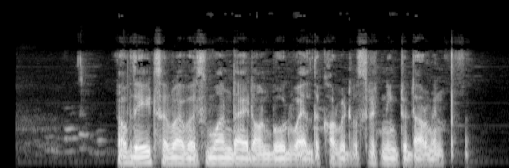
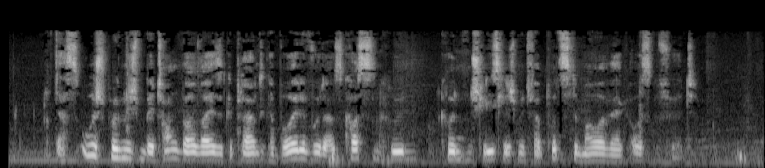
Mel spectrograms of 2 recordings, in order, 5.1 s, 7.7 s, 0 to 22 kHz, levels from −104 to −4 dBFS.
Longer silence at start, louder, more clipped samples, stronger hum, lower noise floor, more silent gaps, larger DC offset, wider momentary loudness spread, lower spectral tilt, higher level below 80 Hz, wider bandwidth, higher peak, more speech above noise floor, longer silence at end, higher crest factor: first, 1.2 s vs 0.45 s; first, -16 LUFS vs -29 LUFS; neither; neither; first, -57 dBFS vs -50 dBFS; neither; neither; second, 7 LU vs 11 LU; first, -6 dB/octave vs -2.5 dB/octave; first, -48 dBFS vs -74 dBFS; second, 7.6 kHz vs 11.5 kHz; first, 0 dBFS vs -12 dBFS; first, 42 dB vs 20 dB; first, 0.65 s vs 0.2 s; about the same, 16 dB vs 18 dB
